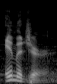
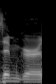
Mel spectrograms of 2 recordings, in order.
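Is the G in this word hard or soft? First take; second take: soft; hard. First: The G is said soft, like j. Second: The G is said hard, like in go. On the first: This is the intended pronunciation. "like the G is supposed to be soft" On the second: This is how the speaker always read it. "I read it as Imgur as well"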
